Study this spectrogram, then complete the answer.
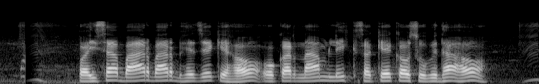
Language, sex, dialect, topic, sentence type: Bhojpuri, male, Western, banking, statement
